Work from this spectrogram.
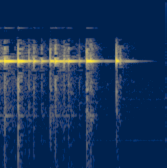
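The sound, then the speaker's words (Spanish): Bell rung by hand with a bright, high metallic tone: many quick strikes over about a second, a final single strike, then the ring fades out. “Entonces tocaré de nuevo la campana para que lo sepan.”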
